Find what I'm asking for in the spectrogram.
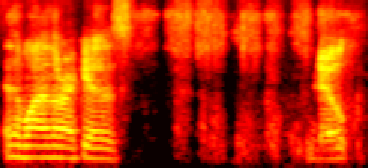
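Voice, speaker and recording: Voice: mid-range voice, a little slow, highs cut off. A game master narrating a tabletop role-playing game in a casual, conversational storytelling manner.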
